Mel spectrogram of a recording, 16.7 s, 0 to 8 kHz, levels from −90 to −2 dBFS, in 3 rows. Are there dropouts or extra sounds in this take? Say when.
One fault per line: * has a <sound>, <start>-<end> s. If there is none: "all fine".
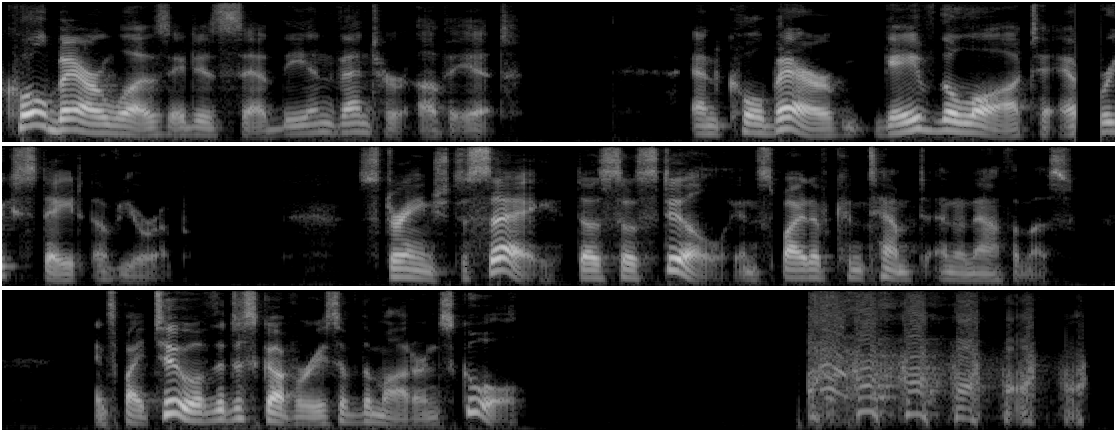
* has a dropout, 5.4-5.5 s
* has a laugh, 15.1-16.6 s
